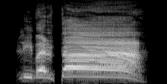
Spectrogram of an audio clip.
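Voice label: battlecry, Spanish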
